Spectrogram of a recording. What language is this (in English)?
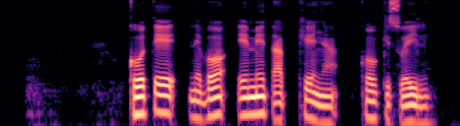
Kalenjin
